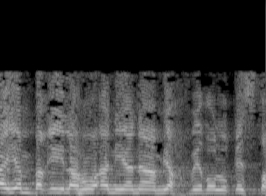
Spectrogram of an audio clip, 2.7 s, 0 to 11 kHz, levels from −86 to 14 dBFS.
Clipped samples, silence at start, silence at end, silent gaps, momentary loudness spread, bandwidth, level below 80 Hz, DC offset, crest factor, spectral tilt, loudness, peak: under 0.1%; 0 s; 0 s; none; 5 LU; 7.4 kHz; -52 dBFS; under 0.1%; 14 dB; -3.5 dB/octave; -15 LUFS; 0 dBFS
